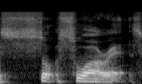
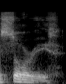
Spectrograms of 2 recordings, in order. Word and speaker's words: Suarez: Yeah, the very sophisticated, high class, well educated folks say Suarez, but most common folk just say Sor.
